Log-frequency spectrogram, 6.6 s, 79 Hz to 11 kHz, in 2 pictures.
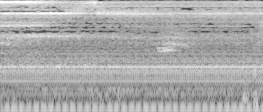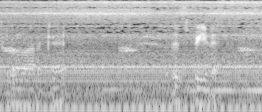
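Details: Dr Trust 401 compressor nebulizer with mask, demonstrated with plain water at unboxing: steady low motor hum and buzz with faint handling noises; compressor nebulizer running.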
